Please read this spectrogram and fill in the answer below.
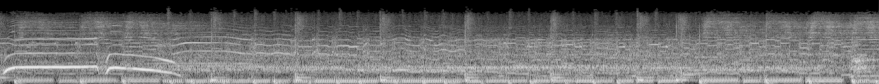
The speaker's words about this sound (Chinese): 让我们将我们的掌声欢呼归给我们的主，哈利路亚。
